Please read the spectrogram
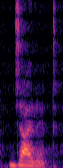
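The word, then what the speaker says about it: gyrate: तो ये तो खैर एलिट्रेशन नहीं होगा क्योंकि इस वर्ड की प्रोनाउंसिएशन होती है जायरेट। तो ग और ज ये दोनों अलग अलग साउंड्स हैं, तो आप इसको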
